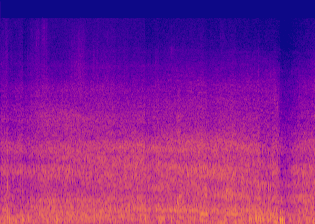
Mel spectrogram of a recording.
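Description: Steady outdoor noise: wind buffeting the camera microphone over the rumble of road traffic.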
